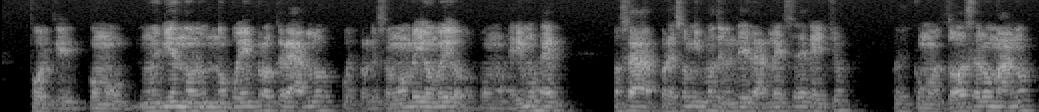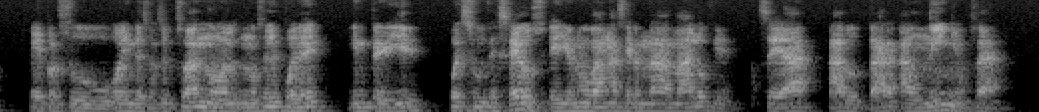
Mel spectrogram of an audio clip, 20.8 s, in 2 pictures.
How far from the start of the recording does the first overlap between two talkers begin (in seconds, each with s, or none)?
none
